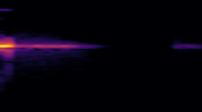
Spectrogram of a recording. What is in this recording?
Short beep sound.
Nice for countdowns or clocks.
But it can be used in lots of cases.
